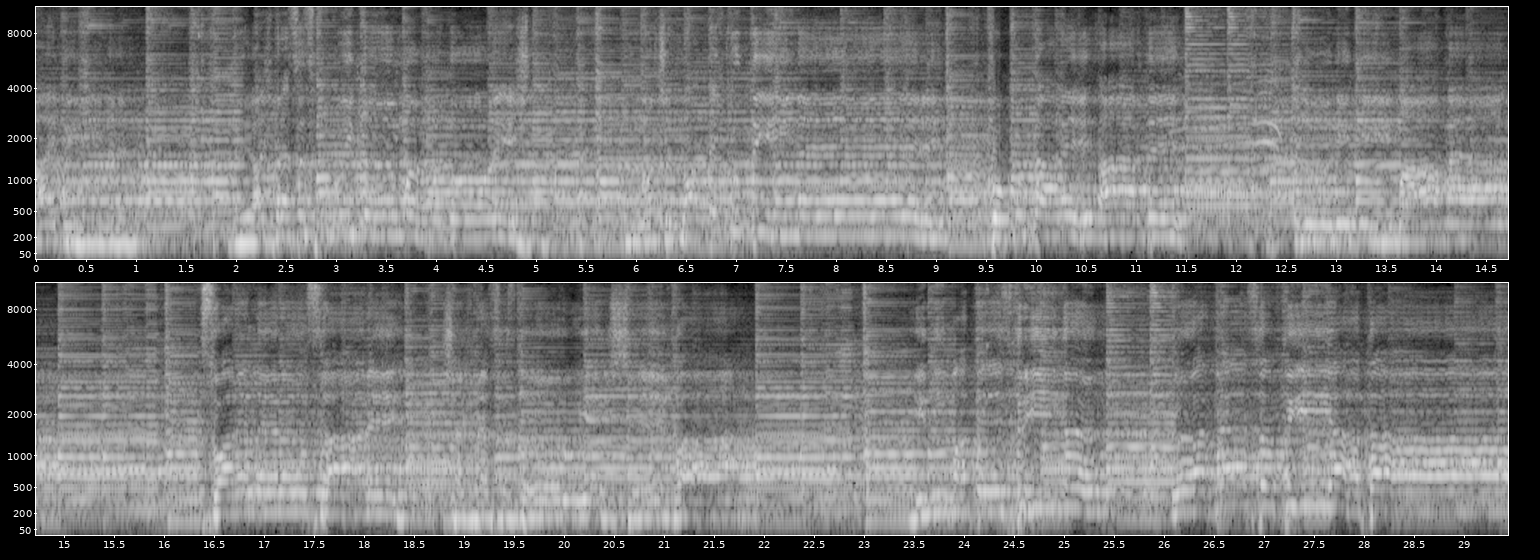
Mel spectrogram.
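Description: Live song: a man singing into a microphone while strumming an acoustic guitar, amplified through a stage PA.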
